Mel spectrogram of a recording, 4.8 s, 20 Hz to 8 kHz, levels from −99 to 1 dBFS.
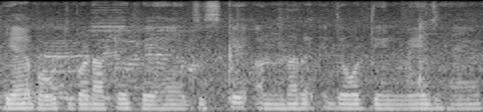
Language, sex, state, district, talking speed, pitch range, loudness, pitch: Hindi, male, Rajasthan, Bikaner, 135 wpm, 115-125 Hz, -18 LUFS, 120 Hz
